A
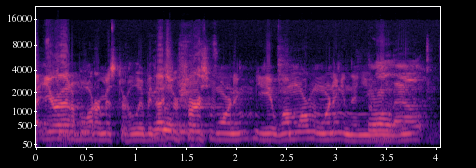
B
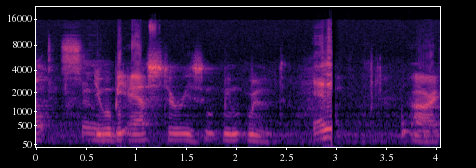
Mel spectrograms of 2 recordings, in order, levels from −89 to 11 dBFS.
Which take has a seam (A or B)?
B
